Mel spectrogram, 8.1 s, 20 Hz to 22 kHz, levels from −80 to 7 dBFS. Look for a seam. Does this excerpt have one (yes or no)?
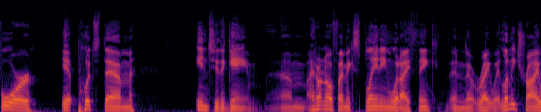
no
